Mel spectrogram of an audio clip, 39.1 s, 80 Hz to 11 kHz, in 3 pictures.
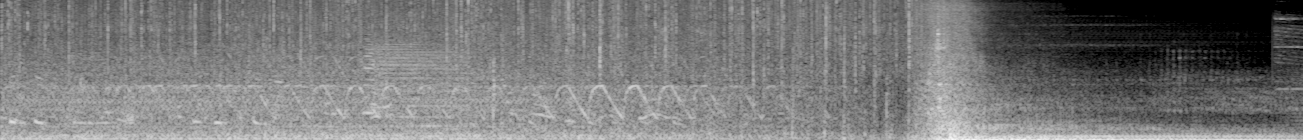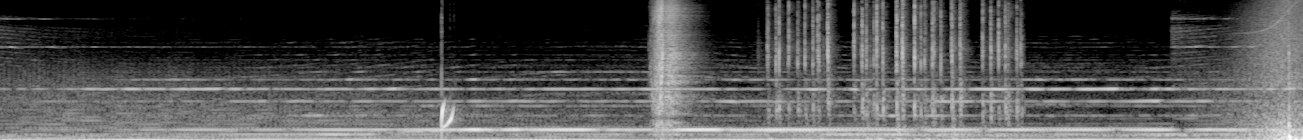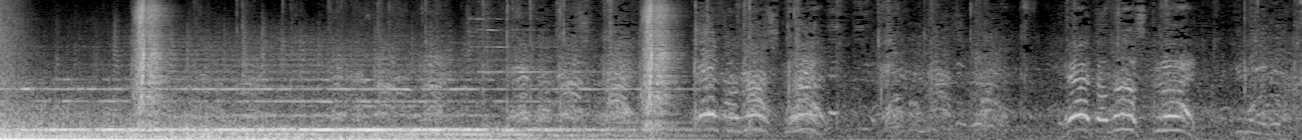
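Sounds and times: ambient music: 10.8s - 33.3s
siren warbling quickly: 17.4s - 17.7s
low steady drone: 23.2s - 33.2s.

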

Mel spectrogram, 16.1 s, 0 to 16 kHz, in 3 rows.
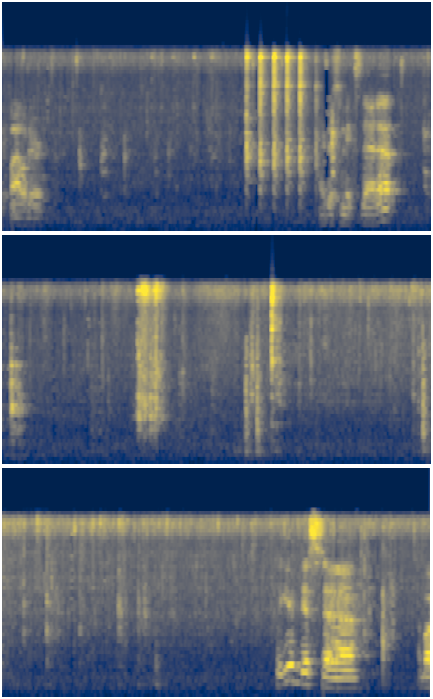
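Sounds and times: vegetables sizzling in hot oil: 0.0s - 16.0s
spatula stirring and scraping: 0.9s - 4.0s, 5.6s - 16.0s.

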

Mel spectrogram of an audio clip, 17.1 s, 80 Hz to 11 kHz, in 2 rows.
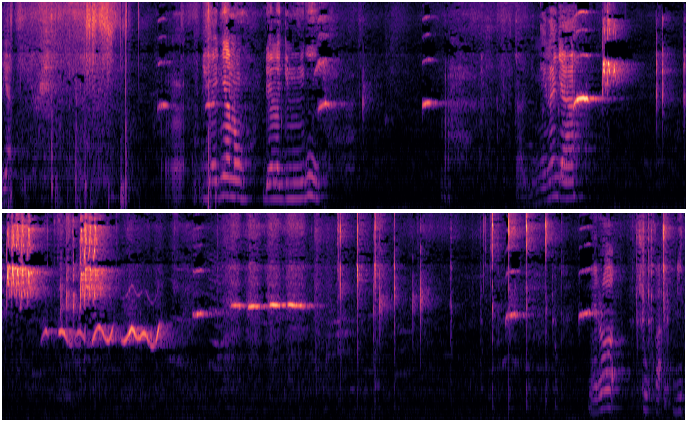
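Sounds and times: songbird chirping: 7.1s - 12.6s
person whistling: 11.4s - 12.4s.

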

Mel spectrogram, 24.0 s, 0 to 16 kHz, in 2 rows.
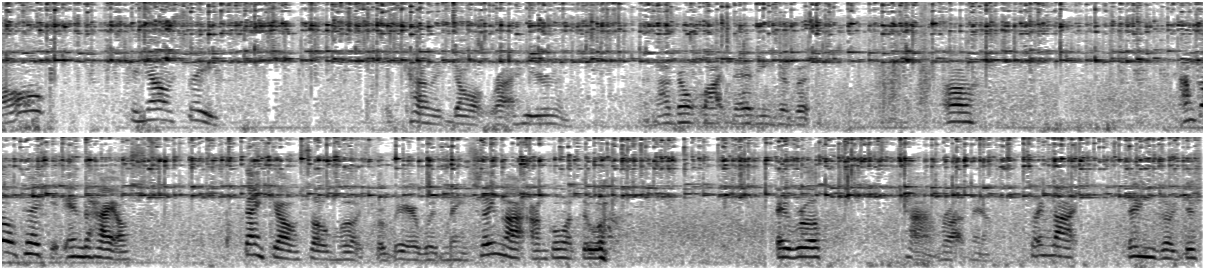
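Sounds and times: wind chimes ringing: 0.0s - 24.0s.

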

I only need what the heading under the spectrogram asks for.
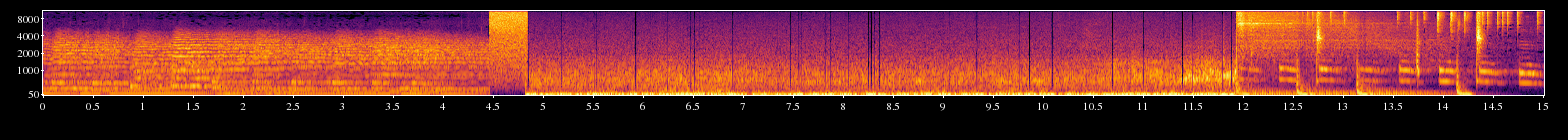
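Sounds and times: wind buffeting microphone: 4.9s - 12.0s.

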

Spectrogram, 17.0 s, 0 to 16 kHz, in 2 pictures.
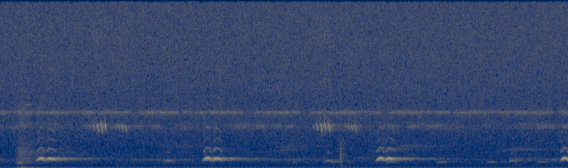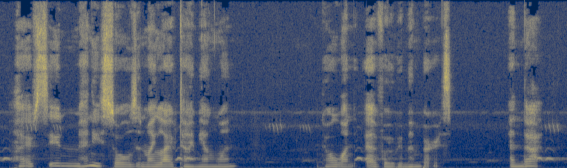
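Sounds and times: faint bird chirps: 0.2s - 9.5s, 10.9s - 17.0s
owl hooting: 0.3s - 1.3s, 2.5s - 3.8s, 4.4s - 8.8s.

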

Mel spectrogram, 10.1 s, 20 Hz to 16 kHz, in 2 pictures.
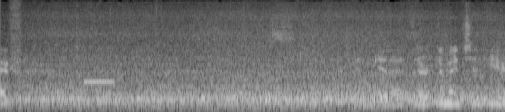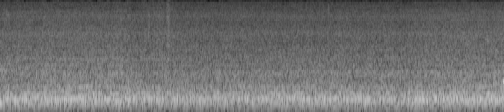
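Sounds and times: ventilation fan whoosh and hum: 0.0s - 10.0s.

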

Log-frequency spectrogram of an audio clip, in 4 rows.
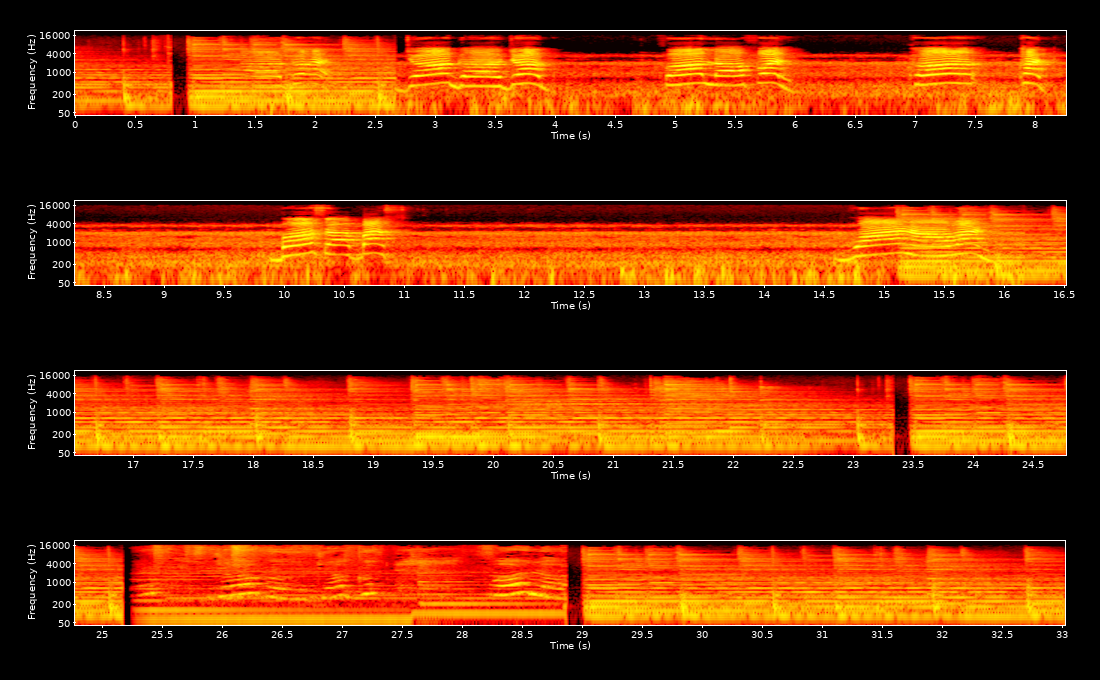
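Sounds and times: instrumental music: 0.0s - 2.7s, 15.2s - 33.0s
child reading aloud: 1.4s - 4.1s, 4.9s - 6.1s, 7.0s - 8.3s, 9.9s - 11.1s, 14.6s - 16.1s, 25.3s - 29.0s.

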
